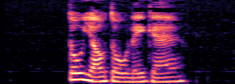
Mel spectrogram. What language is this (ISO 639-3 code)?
yue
